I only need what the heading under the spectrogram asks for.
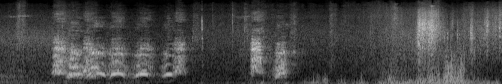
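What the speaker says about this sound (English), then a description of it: "Oh, stop it, you silly dogs." Several dogs bark nearby in loud, rapid bursts of yips and woofs, with a pause in the middle, then rougher, lower barking and scuffling that continues to the end.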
